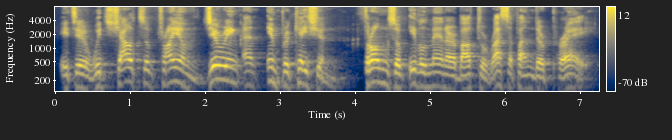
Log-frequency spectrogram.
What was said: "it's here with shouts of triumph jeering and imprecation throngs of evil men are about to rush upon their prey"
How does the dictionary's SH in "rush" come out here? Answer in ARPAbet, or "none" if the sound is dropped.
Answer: S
